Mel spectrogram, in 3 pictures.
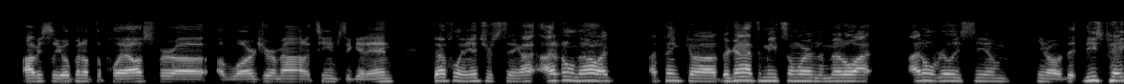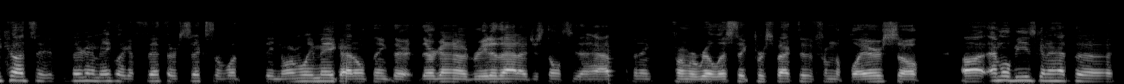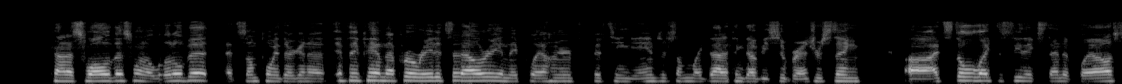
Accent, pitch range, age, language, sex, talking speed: American, 135-160 Hz, 20-39, English, male, 240 wpm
